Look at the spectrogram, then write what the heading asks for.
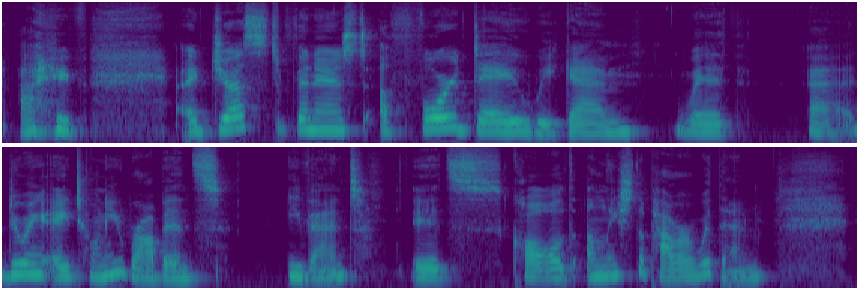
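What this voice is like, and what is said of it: Raspy, hoarse voice. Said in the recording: “my voice sounds a little raspy or a little weird today ... lots of yelling ... I woke up with a really raspy voice”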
